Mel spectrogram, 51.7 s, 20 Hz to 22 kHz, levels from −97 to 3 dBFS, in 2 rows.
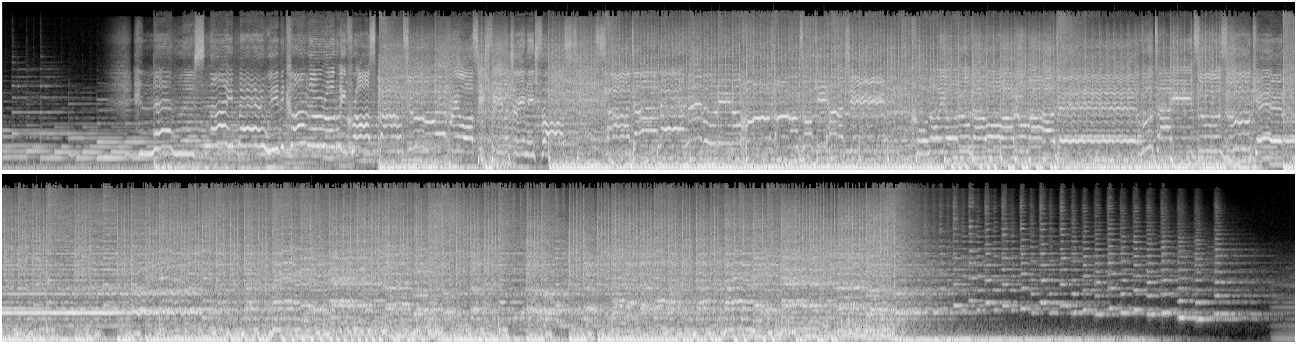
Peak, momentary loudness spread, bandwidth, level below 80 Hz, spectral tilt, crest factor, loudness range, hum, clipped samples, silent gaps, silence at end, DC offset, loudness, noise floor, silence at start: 0 dBFS; 14 LU; 18 kHz; -14 dBFS; -4 dB/octave; 10 dB; 10 LU; none; under 0.1%; none; 1.2 s; under 0.1%; -10 LUFS; -43 dBFS; 0 s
